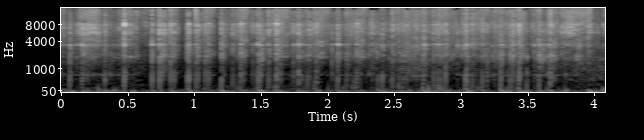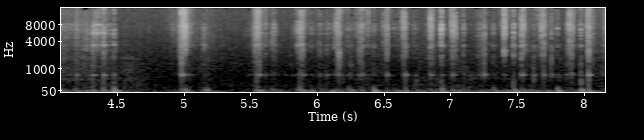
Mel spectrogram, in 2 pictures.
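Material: Glass.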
